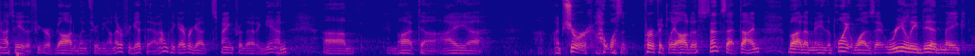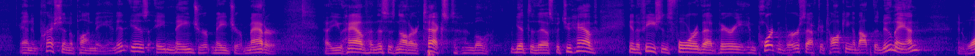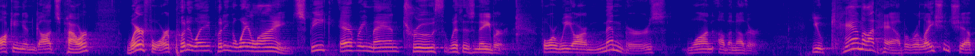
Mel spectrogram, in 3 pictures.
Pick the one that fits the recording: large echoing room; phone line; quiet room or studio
large echoing room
